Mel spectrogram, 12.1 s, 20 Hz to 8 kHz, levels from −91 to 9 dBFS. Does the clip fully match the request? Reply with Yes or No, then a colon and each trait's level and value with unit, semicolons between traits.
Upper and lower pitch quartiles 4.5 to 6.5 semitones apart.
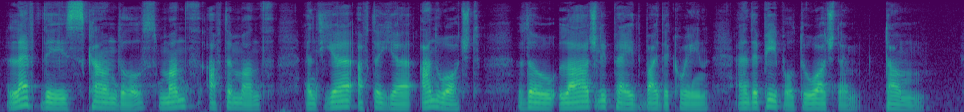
No: average, 3.8 semitones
